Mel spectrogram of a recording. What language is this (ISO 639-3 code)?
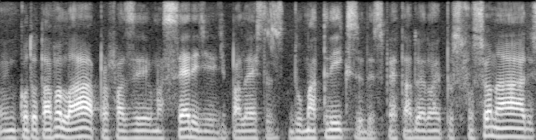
por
